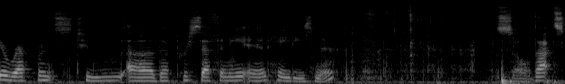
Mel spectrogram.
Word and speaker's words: Persephone: covid so forgive me but i was correct persephone and isn't that a lovely image with the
